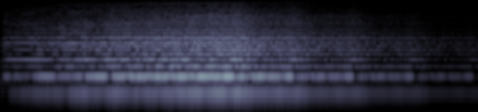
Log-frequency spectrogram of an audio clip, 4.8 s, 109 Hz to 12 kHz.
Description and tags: Violin B+1 Oct
These sounds are samples taken from our 'Music Based on Final Fantasy' album which will be released on 25th April 2017.
b, Music-Based-on-Final-Fantasy, string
